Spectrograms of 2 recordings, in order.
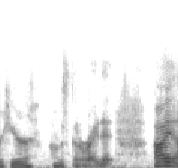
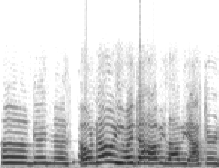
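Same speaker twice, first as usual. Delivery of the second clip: high, loud burst of delight; excited surprise; 9 semitones higher, 8 dB louder than usual. Real, not acted. Delighted shout on hearing a friend went to Hobby Lobby. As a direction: exclaim with real thrill at the news.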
